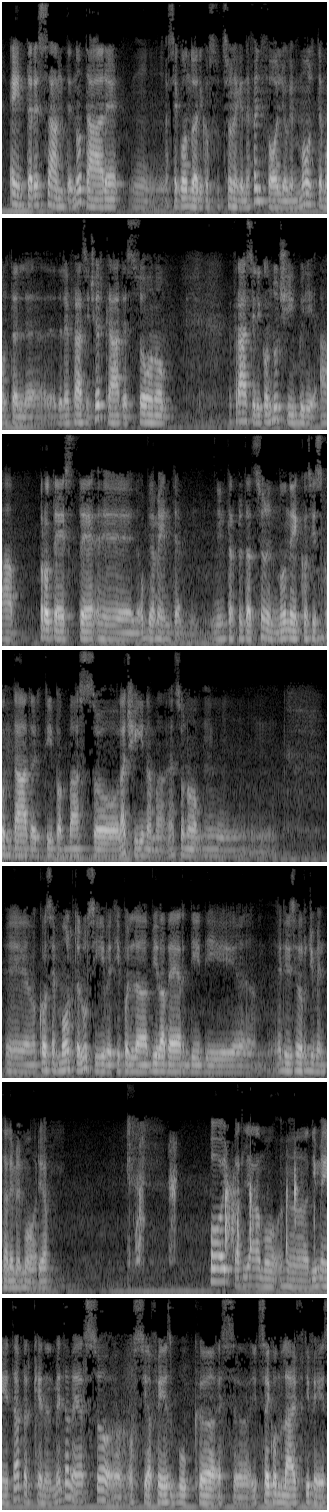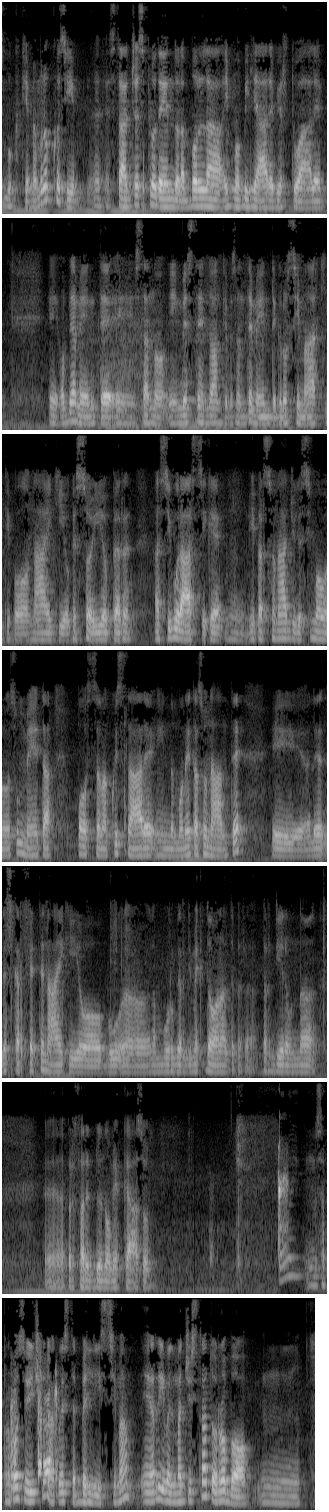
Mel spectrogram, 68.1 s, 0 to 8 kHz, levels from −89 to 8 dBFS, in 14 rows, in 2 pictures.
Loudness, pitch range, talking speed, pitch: -26 LUFS, 95-115 Hz, 125 wpm, 105 Hz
